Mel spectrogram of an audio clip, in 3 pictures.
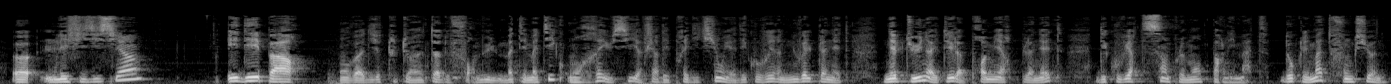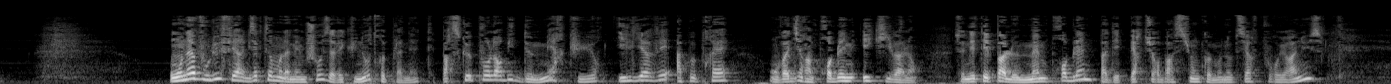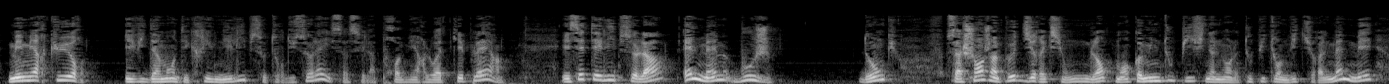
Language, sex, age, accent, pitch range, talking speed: French, male, 40-59, French, 115-160 Hz, 180 wpm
